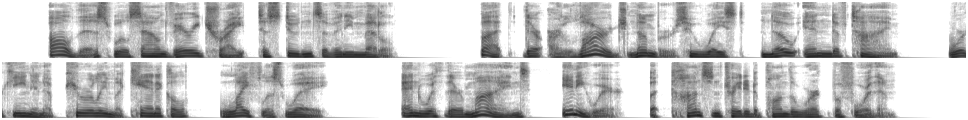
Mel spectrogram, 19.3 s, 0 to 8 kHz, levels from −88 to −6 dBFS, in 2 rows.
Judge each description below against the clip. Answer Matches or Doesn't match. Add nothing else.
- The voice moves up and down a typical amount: Matches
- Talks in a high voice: Doesn't match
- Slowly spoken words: Matches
